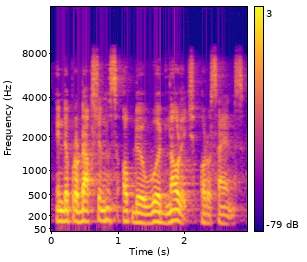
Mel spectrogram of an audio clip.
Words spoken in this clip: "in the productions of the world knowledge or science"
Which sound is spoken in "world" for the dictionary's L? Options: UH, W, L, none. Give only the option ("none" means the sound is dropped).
none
